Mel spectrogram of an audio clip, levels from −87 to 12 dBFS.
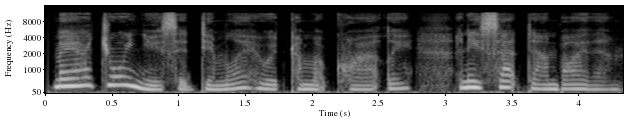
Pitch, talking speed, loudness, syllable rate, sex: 220 Hz, 235 wpm, -19 LUFS, 4.9 syllables/s, female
